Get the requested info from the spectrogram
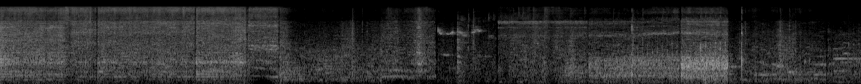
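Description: Metalworking machinery running in a workshop: a dense mechanical grinding and rubbing noise that changes abruptly every two to three seconds, with a short high squeal a little past the middle.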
